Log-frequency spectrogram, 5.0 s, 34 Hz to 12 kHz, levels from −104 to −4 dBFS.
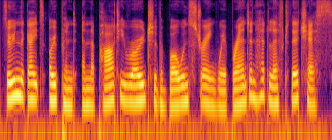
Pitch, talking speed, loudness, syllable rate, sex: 165 Hz, 230 wpm, -17 LUFS, 5.2 syllables/s, female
